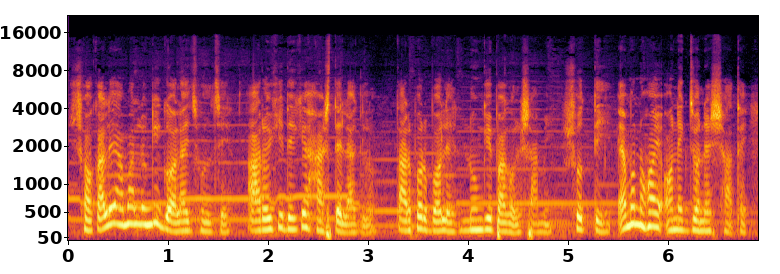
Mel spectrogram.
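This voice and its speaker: Brief: female storyteller, steady scripted narration, soft background music, a bit muffled. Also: on the low side, brisk. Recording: slightly dull, soft music behind.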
